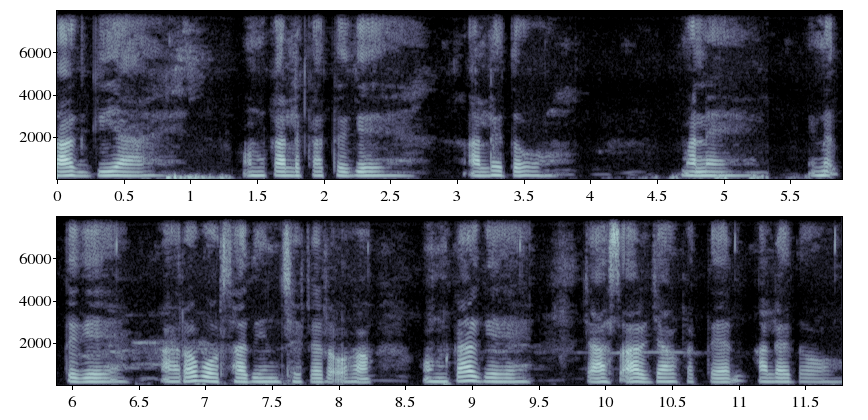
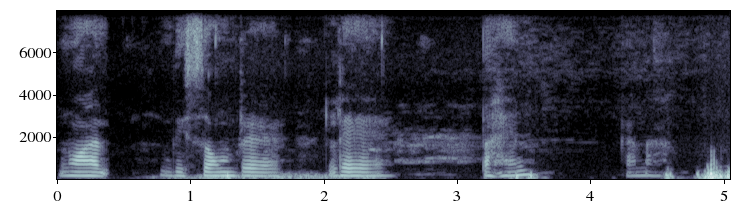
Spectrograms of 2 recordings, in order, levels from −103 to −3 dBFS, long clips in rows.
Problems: low volume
